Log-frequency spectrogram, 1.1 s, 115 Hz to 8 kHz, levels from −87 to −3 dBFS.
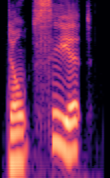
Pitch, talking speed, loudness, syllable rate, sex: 210 Hz, 165 wpm, -16 LUFS, 3.7 syllables/s, female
